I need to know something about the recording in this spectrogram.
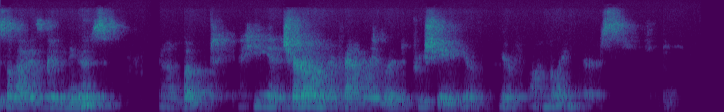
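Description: A woman speaks calmly through a microphone in an echoing hall.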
